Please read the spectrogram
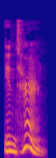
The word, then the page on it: interne: British English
